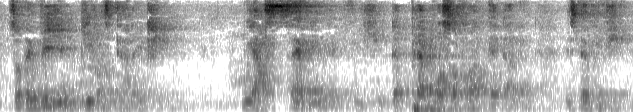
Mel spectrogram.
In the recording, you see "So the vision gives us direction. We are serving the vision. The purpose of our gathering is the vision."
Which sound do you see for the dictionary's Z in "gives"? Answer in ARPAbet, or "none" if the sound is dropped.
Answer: none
